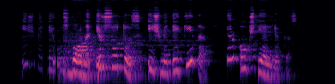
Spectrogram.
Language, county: Lithuanian, Panevėžys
